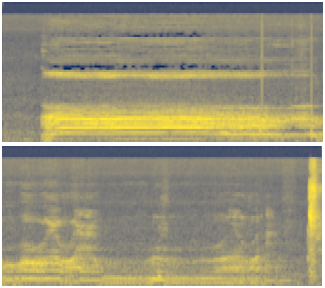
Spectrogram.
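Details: Siberian Husky female vocalizing at her reflection in a fireplace indoors: a loud, long, harmonic howl-like bark held for about three seconds, then softer grumbling, warbling sounds trailing off, with a brief sharp noise at the end.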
